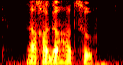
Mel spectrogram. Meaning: presidential candidate
- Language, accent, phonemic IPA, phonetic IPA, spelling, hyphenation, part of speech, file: Armenian, Eastern Armenian, /nɑχɑɡɑhɑˈt͡sʰu/, [nɑχɑɡɑhɑt͡sʰú], նախագահացու, նա‧խա‧գա‧հա‧ցու, noun, Hy-նախագահացու.ogg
